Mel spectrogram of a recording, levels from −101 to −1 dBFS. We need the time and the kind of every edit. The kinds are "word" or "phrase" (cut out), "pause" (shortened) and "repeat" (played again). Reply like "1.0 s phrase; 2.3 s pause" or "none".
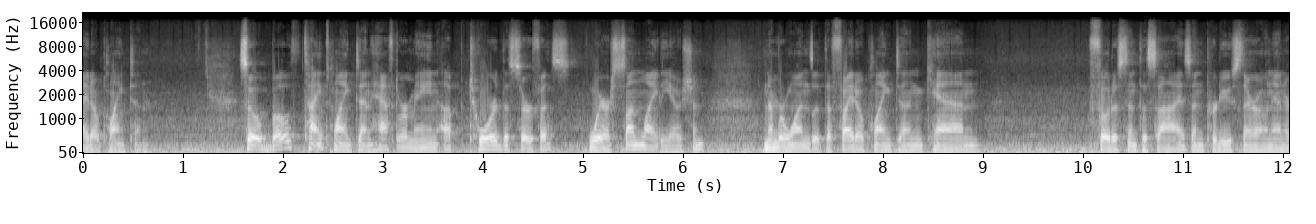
2.5 s word; 3.1 s word; 5.8 s phrase; 7.3 s word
